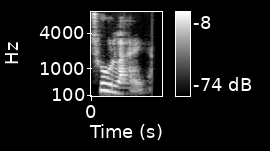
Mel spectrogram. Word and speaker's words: Thule: theosophical societies and the thule society or some pronounce it tulay i think that's the correct pronunciation but i usually just say thule because a lot of people that's what they know it as but anyway they talked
